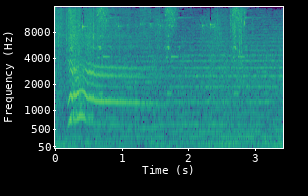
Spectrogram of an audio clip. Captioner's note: screaming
